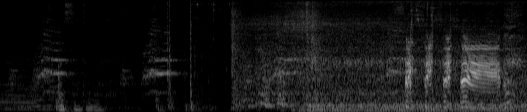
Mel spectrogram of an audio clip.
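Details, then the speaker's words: Toyota Hilux after replacing the starter motor's carbon brushes, recorded with windows open. A short strong crank, catching at once and settling into steady idle: normal starting. "one more time let me even open the windows so you guys can hear how well that starts"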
